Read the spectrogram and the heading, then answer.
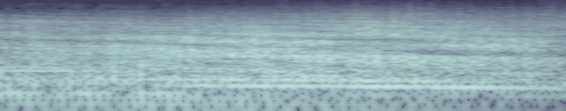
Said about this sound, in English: Today, attack helicopters buzz low over the Shamali Plain, but these are U.S. Apaches with rockets and missiles on display as they fly out of Bagram.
